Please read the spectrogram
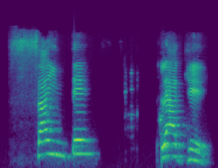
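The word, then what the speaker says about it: Sainte-Laguë: A ver, se escribe S-A-I-N-T-E, Saint. Una vez más, S-A-I-N-T. Le ponen guión y es L-A-G con U y E. ¿Quiénes la han encontrado? Sainte Lague.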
